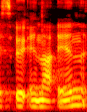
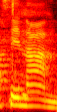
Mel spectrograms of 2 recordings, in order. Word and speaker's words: Senan: Petite parenthèse, mon nom s'écrit SENAN, le N est muet. Donc c'est Sena. Parfait. Pas Sénan.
